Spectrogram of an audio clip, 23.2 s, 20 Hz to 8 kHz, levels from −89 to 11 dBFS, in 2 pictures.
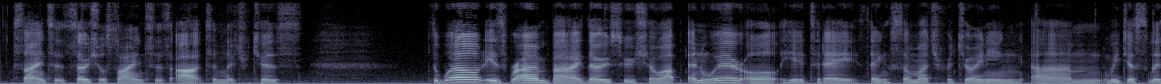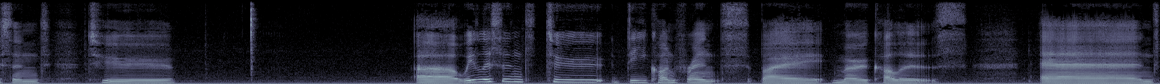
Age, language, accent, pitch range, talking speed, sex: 20-39, English, Australian, 100-165 Hz, 100 wpm, female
